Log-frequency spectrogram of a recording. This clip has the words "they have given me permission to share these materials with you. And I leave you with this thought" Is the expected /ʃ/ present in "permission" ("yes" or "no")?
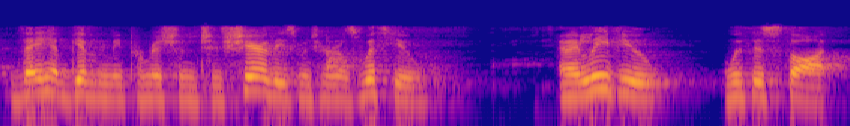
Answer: yes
